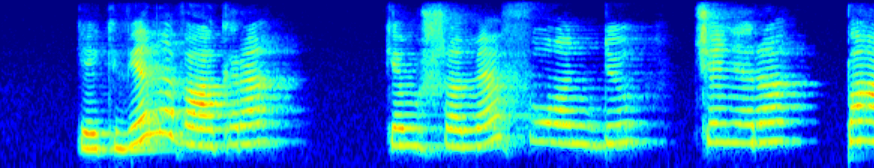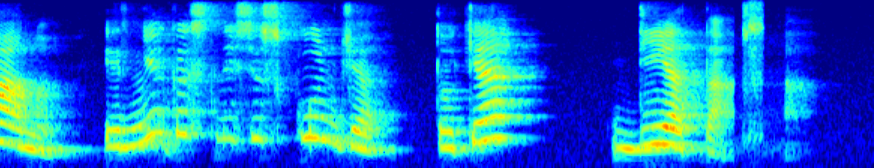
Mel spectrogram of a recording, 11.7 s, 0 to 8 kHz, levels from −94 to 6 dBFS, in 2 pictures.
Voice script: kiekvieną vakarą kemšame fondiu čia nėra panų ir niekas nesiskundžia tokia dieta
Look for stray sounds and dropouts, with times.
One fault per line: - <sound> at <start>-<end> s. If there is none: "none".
- laugh at 10.8-10.9 s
